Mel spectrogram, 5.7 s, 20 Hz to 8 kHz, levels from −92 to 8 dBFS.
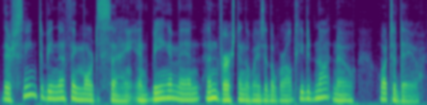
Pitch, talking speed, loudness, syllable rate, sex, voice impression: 125 Hz, 275 wpm, -17 LUFS, 6.1 syllables/s, male, masculine, very adult-like, slightly muffled, fluent, sincere, friendly, reassuring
